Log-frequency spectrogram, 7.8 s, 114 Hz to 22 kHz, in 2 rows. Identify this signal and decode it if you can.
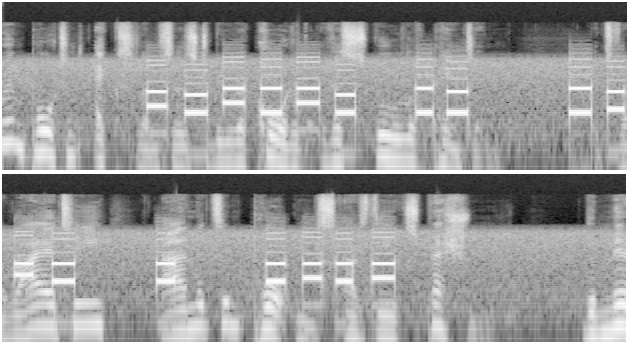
DTMF, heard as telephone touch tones, dialled by hand, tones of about 130 ms, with speech in English. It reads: 81#3#1 32 3505 5 5858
